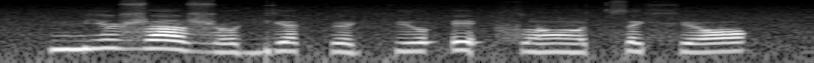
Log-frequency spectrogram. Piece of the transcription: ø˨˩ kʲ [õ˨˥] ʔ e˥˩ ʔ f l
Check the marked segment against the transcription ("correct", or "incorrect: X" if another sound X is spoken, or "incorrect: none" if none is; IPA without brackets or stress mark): incorrect: o˨˥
